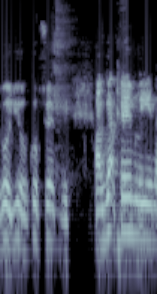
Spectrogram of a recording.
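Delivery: lightly imitated friend's voice; Talks impression. Repeating the mate's reply to show off the impression, lightly imitated. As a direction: put on your mate's easygoing reply. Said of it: "That's my talks, by the way".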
